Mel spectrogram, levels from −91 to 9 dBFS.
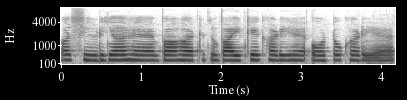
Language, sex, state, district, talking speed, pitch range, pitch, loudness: Hindi, female, Bihar, Patna, 145 wpm, 225-230 Hz, 225 Hz, -17 LUFS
